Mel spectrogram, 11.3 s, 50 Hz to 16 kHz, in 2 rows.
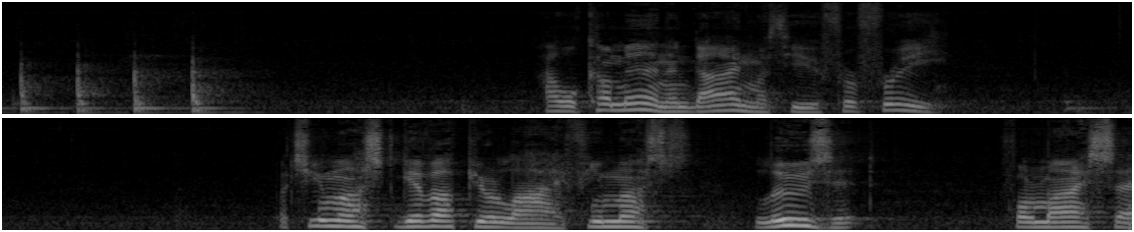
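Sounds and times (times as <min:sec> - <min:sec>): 
knocking on hard surface: 0:00.0 - 0:01.2
speech: 0:02.8 - 0:04.8, 0:07.2 - 0:10.1, 0:10.7 - 0:11.2.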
